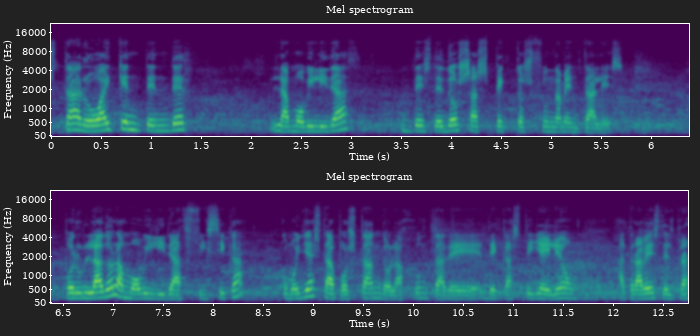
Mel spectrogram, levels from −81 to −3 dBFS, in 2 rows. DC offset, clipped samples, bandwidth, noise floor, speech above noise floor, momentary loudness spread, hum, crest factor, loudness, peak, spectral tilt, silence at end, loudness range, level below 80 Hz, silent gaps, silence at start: under 0.1%; under 0.1%; 14 kHz; -47 dBFS; 21 dB; 18 LU; none; 22 dB; -26 LUFS; -4 dBFS; -4 dB/octave; 0 s; 4 LU; under -90 dBFS; none; 0 s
